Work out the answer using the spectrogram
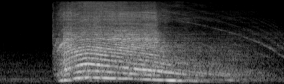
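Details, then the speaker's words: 5-year-old Cub Cadet 30-inch two-stage 420cc snowblower, fueled, oiled, primed, switch on run: one quick whirring turnover that sags and fades with no firing; cranks but won't start. "It's got gas, it's got oil, it's been primed, it's on run, fees in, should be good to go, and this is what it does."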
